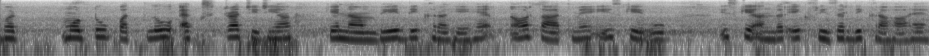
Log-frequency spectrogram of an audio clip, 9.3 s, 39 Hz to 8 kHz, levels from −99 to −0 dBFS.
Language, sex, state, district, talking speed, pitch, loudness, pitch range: Hindi, female, Haryana, Rohtak, 140 wpm, 210 Hz, -19 LUFS, 195-230 Hz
